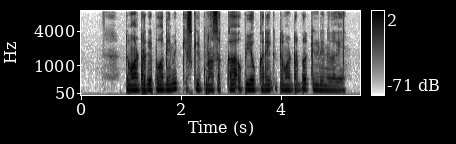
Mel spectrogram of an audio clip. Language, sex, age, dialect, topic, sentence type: Hindi, male, 25-30, Kanauji Braj Bhasha, agriculture, question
